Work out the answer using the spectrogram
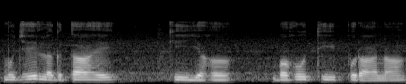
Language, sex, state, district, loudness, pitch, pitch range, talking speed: Hindi, male, Madhya Pradesh, Dhar, -19 LUFS, 110 Hz, 105-115 Hz, 120 wpm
